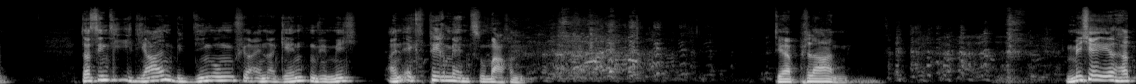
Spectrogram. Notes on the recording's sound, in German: Von unserer Show vom 23.04.2023 im Berliner Monarch. Heißen Dank an den Monarch, unser tolles Publikum.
